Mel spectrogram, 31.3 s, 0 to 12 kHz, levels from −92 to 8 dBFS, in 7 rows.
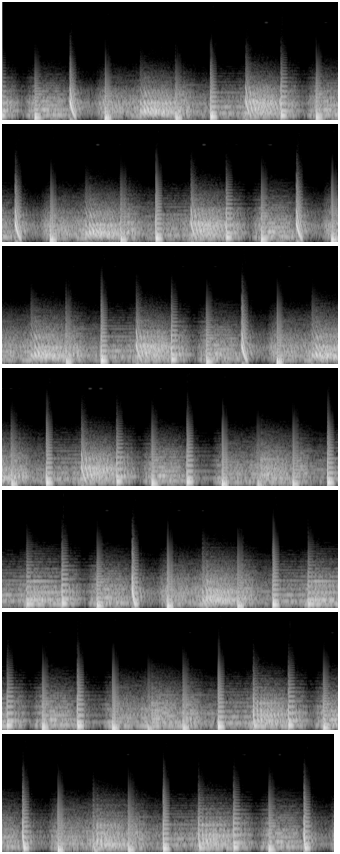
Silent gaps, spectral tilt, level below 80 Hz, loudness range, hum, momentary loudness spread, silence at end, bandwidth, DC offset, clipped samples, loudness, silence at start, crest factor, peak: none; -14.5 dB/octave; -22 dBFS; 2 LU; none; 8 LU; 0 s; 3 kHz; under 0.1%; under 0.1%; -18 LUFS; 0 s; 16 dB; 0 dBFS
